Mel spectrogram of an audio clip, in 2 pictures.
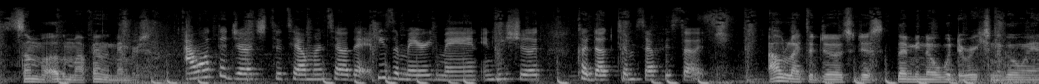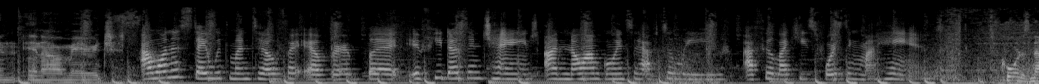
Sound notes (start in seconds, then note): none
